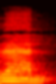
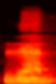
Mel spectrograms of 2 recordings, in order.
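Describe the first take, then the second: Both takes have the same delivery.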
